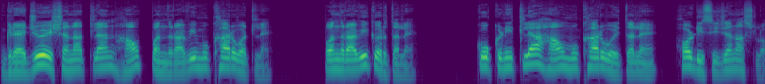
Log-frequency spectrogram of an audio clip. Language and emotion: Goan Konkani, neutral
